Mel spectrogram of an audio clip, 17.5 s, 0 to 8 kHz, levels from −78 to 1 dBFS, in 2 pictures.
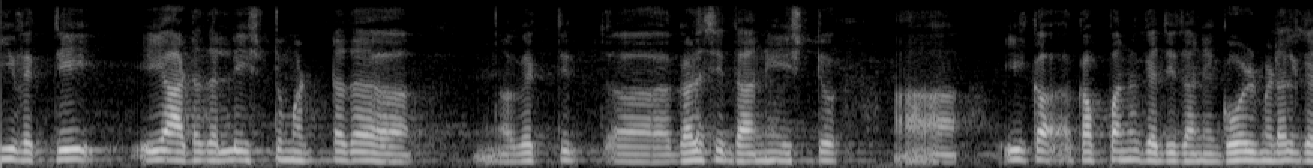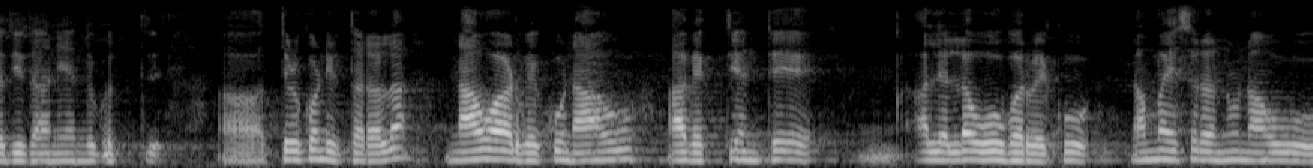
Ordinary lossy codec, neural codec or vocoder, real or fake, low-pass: AAC, 48 kbps; vocoder, 22.05 kHz, 80 mel bands, WaveNeXt; fake; 7.2 kHz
